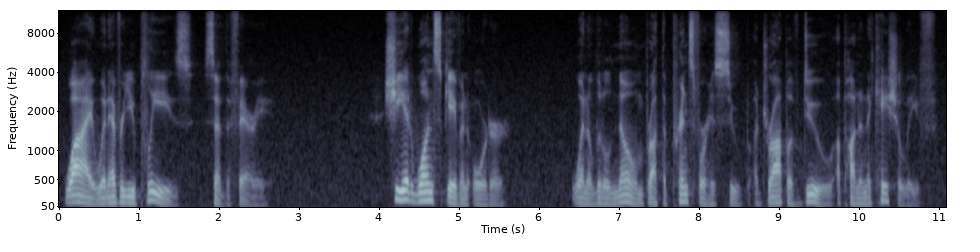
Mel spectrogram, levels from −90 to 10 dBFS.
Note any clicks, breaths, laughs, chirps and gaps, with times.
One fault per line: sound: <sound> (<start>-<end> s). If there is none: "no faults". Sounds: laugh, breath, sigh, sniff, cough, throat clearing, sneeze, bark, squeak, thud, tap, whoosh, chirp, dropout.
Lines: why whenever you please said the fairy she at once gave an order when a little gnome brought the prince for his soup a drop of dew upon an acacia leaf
no faults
